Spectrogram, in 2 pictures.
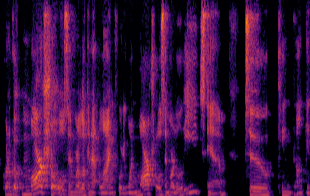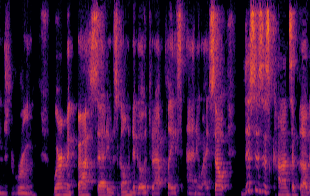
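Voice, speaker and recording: A man's voice: mid-range voice, sharp tone, echoey room, rough recording. A man teaching literature, walking through the text of a play and explaining it line by line, often correcting himself as he goes.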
